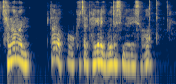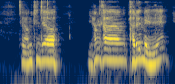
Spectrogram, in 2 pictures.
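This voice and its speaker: On a dull lo-fi recording with slight background noise, a man with a warm, medium-pitched voice patiently teaches how to write the letters of an old script at a moderate pace. He repeats himself as he goes, often saying "이렇게 이제."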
